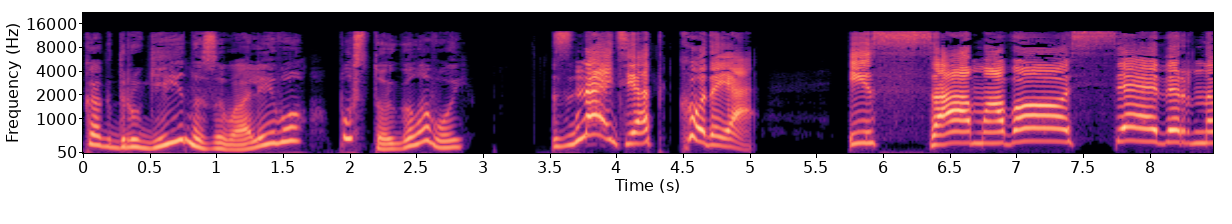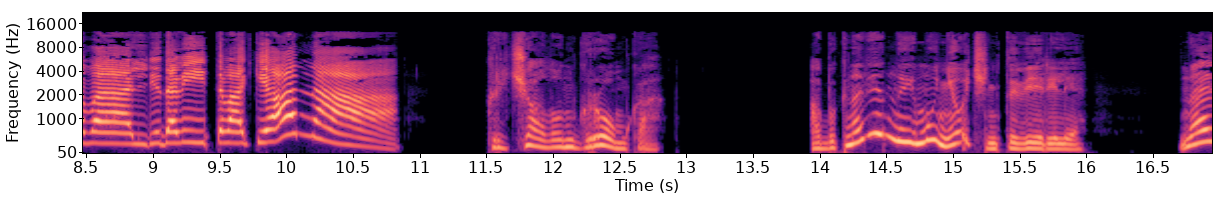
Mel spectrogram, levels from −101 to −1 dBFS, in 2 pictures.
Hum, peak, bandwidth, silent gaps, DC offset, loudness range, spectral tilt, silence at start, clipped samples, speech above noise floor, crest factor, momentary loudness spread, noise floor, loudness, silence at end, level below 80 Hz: none; -2 dBFS; 13 kHz; 2.92-3.06 s, 3.16-3.36 s, 4.40-4.46 s, 5.61-5.72 s, 11.04-11.48 s, 12.86-12.90 s, 12.96-13.91 s, 16.45-16.67 s; under 0.1%; 7 LU; -3.5 dB/octave; 0 s; under 0.1%; 59 dB; 18 dB; 13 LU; -77 dBFS; -17 LUFS; 0 s; -60 dBFS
